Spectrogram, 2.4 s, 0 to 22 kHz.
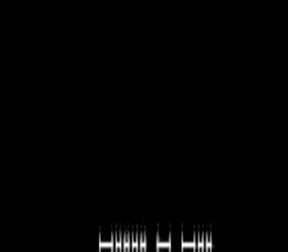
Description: Morse code, heard as a keyed tone, about 36 wpm, 700 Hz. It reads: 6TD
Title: Three Challenging Letter-Number Combinations 35wpm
